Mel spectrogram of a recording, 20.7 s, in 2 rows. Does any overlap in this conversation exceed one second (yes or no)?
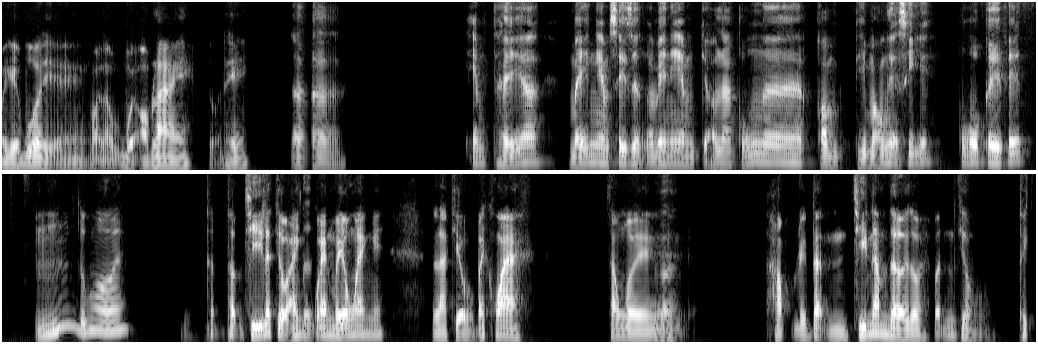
no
